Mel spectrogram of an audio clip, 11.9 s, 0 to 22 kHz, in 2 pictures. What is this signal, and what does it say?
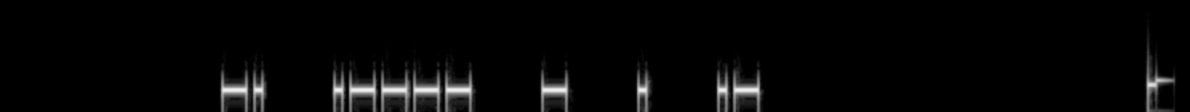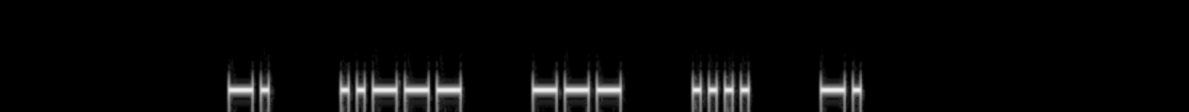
Morse code, heard as a keyed tone, about 30 wpm, spaced as for 17 wpm, 700 Hz. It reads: N1TEA N2OHN
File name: Lesson 14g - Number 2 - Call Signs 30wpm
